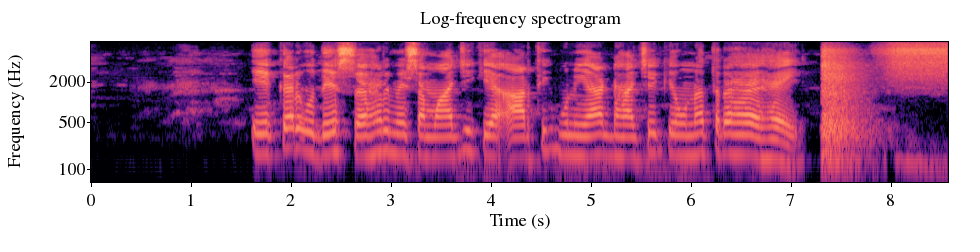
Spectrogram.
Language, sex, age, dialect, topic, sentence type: Maithili, male, 36-40, Eastern / Thethi, banking, statement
